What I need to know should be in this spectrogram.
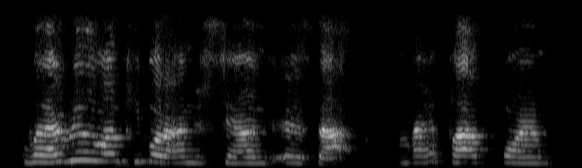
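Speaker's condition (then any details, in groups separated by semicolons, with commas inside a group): Cerebral palsy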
